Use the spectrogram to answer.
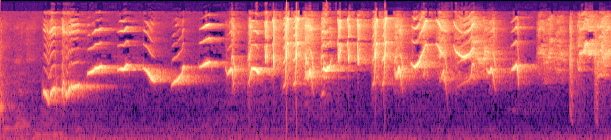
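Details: Aceh white-rumped shama delivering a rich song of high, rapid chirps, rising whistled slurs and dense twittering phrases, notes tumbling quickly with little pause.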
